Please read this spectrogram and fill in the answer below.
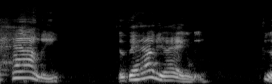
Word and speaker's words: Halle: So it's Haley. Because y'all know I be tripping. I know I'm like, is it Haley? I don't know. Because I feel like I would see stuff and I pronounce it different and I be tripping. And I'm like, I don't want to be tripping. And sometimes I do. But yes. Oh, okay. So Halle Berry.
